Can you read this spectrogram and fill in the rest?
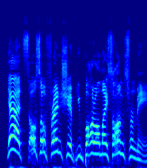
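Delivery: high-pitched mock indignation. Betrayed friend answering [name]'s business excuse, indignant. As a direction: argue back loudly, hurt and exasperated. Acted quarrel, [name] answering back.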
